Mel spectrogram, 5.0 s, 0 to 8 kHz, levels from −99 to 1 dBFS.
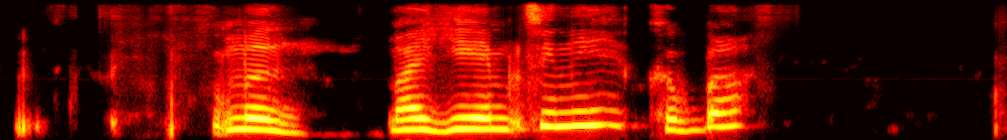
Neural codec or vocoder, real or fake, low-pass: codec, 16 kHz, 2 kbps, X-Codec, HuBERT features, trained on LibriSpeech; fake; 7.2 kHz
